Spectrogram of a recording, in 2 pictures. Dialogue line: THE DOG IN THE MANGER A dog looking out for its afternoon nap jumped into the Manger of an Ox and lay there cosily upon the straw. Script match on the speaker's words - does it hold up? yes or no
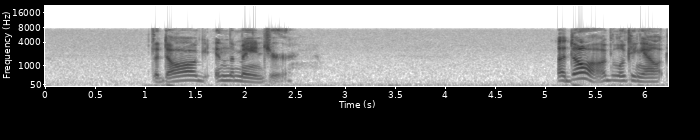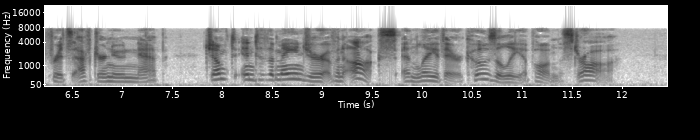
yes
